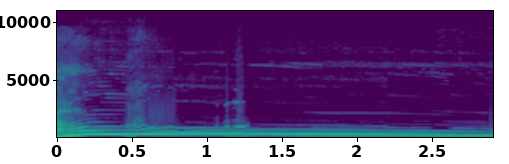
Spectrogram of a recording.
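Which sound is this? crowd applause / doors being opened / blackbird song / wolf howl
wolf howl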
